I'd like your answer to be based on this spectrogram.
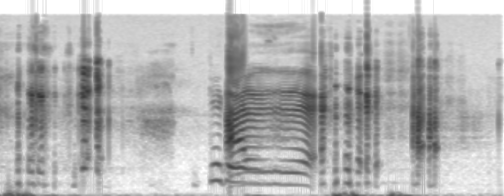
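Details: Young girl, about nine years old, with a severe motor speech disorder who cannot control her articulators, trying to get the air out to make sound: vocalization in severe motor speech disorder.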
